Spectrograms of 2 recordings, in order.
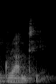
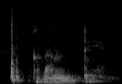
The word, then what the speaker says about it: Granthi: And the last one is the Rudra Granthi. I made a mistake here. Granthi.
